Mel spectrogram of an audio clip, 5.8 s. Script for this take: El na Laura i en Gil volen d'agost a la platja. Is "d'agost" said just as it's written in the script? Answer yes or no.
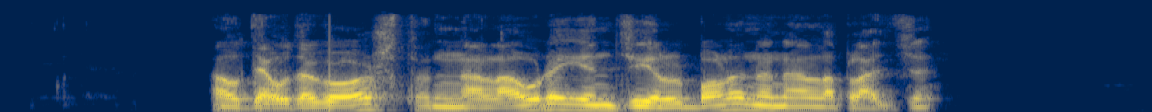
no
